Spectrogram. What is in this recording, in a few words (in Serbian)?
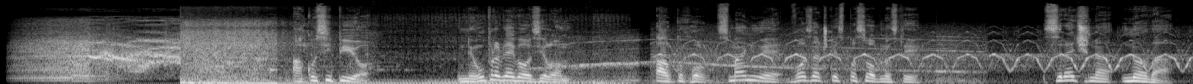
Radio džingl; Srećna nova bez žrtava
